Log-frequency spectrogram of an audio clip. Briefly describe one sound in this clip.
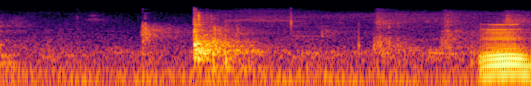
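Billiard balls roll and knock against a cushion.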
